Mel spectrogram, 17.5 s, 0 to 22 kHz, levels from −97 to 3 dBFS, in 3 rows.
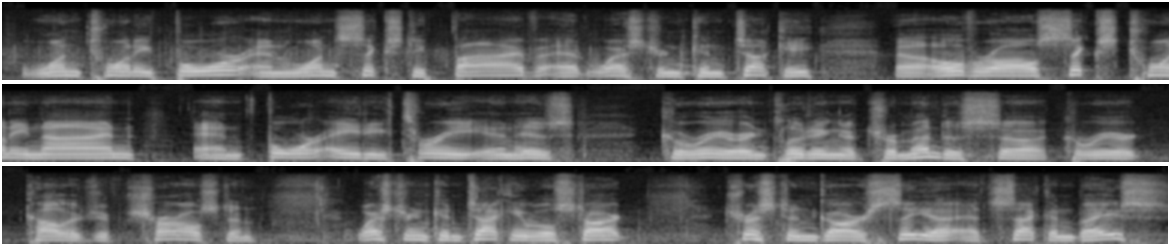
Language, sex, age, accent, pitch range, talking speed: English, male, 60-79, American, 140-170 Hz, 110 wpm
